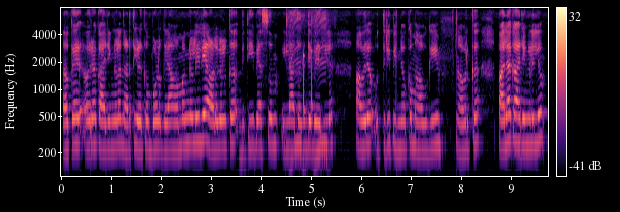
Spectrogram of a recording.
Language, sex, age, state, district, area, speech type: Malayalam, female, 30-45, Kerala, Idukki, rural, spontaneous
